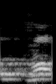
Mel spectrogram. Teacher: جب ہم را ادا کرتے ہیں تو زبان کی نوک اوپر ٹچ کر کے نیچے آتی ہے، تھوڑی سی اس میں وائبریشن، تھوڑی سی لہر پیدا ہوتی ہے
